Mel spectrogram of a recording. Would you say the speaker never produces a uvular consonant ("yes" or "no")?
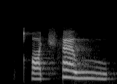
no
